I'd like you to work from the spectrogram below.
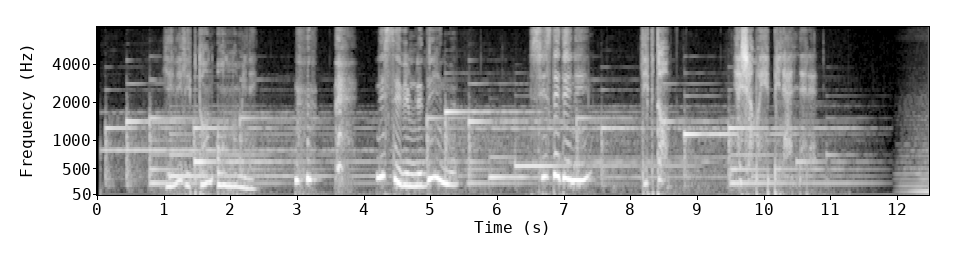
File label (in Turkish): kadin sesler, turkce seslendirme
